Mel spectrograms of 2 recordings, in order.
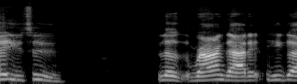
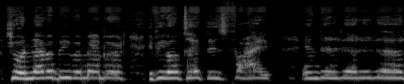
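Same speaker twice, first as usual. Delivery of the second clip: preacher; 6 semitones higher, 6 dB quieter than usual. Retold or imitated. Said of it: "talking like a coked up fucking preacher".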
